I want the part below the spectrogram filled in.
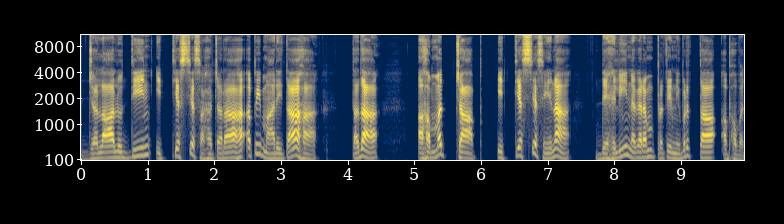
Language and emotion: Sanskrit, neutral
